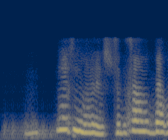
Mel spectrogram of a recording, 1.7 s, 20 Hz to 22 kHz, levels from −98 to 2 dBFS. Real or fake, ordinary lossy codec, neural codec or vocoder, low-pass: fake; none; codec, 16 kHz, 0.5 kbps, FreqCodec, smaller model; 7.2 kHz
